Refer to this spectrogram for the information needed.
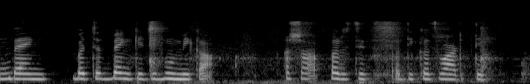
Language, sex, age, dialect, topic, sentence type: Marathi, female, 18-24, Standard Marathi, banking, statement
